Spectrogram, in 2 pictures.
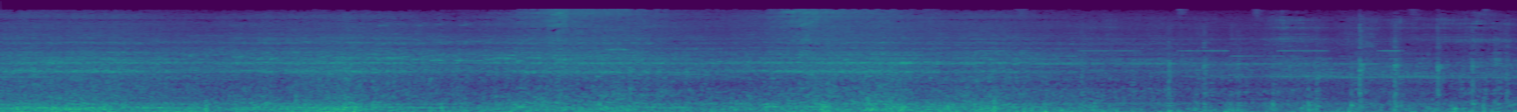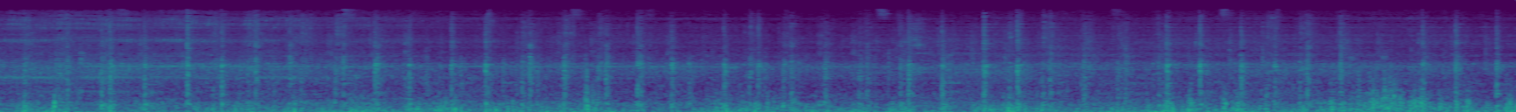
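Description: LNER express passenger train passing close: a loud rumble of wheels and coaches with a steady high whine, dying away after about ten seconds. A slower train on farther tracks follows, with a long run of rhythmic wheel clicks over rail joints.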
